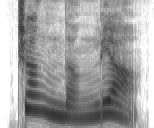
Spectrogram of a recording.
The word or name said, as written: 正能量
